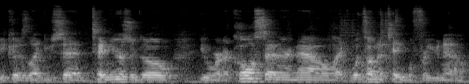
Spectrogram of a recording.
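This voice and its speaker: With noticeable background noise and audible room echo, a man talks very fast in a fairly low, monotone, flat voice. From New Jersey. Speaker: YouTuber interviewer. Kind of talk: interview.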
